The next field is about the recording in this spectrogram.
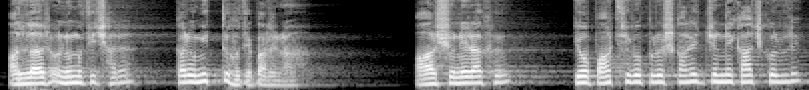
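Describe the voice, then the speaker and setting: A man gives a solemn, scripted reading of translated scripture in measured, declamatory phrases. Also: fairly high pitch, gravelly, darkish tone, breathy edge. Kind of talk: solemn scripted religious recitation of translated verses. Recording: long hall-like reverb.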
